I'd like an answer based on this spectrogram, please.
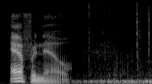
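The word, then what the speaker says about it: Fresnel: Then came a French physicist named Augustine Gene Fel, pronounced ephanel.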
